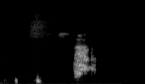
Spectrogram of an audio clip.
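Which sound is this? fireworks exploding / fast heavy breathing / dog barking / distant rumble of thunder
dog barking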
